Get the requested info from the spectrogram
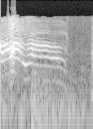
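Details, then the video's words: Cat giving one long, loud meow that starts high and bright, then slides down and fades over about a second, with a brief soft sound at the end and a person's voice nearby. "Funny Cats Fight"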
